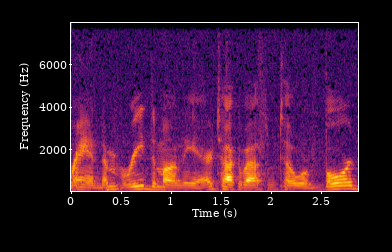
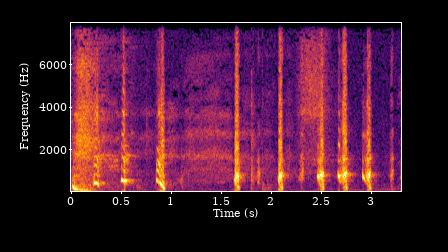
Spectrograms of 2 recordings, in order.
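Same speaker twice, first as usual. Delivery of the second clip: high laugh; 9 dB louder than usual. Real, not acted. Laughs after joke.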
